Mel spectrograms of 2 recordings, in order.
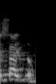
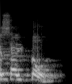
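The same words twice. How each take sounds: First: "salto" as SAL-to; "salto" with the force up front; stress on first syllable. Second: "saltó" as sal-TÓ, punched on the end; "saltó" with a forceful final ó; stress on final O. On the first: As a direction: stress the a of "salto", final o left weak. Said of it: "si no le pongo la tilde". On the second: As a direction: hit the last syllable of "saltó". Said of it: "si le pongo la tilde". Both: Shown as a demonstration.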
